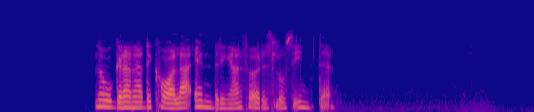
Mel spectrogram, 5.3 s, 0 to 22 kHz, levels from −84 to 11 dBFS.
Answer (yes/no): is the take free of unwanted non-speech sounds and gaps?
yes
